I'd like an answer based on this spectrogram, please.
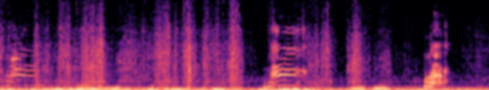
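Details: Stray cats and kittens outdoors during a daily feeding. Several high, rising and wavering meows come in short bursts over a steady low rumble of background noise.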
